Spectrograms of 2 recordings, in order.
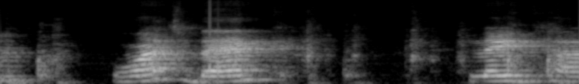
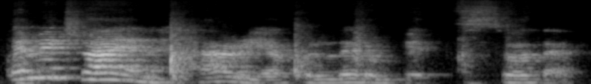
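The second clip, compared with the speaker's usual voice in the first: ordinary talk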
